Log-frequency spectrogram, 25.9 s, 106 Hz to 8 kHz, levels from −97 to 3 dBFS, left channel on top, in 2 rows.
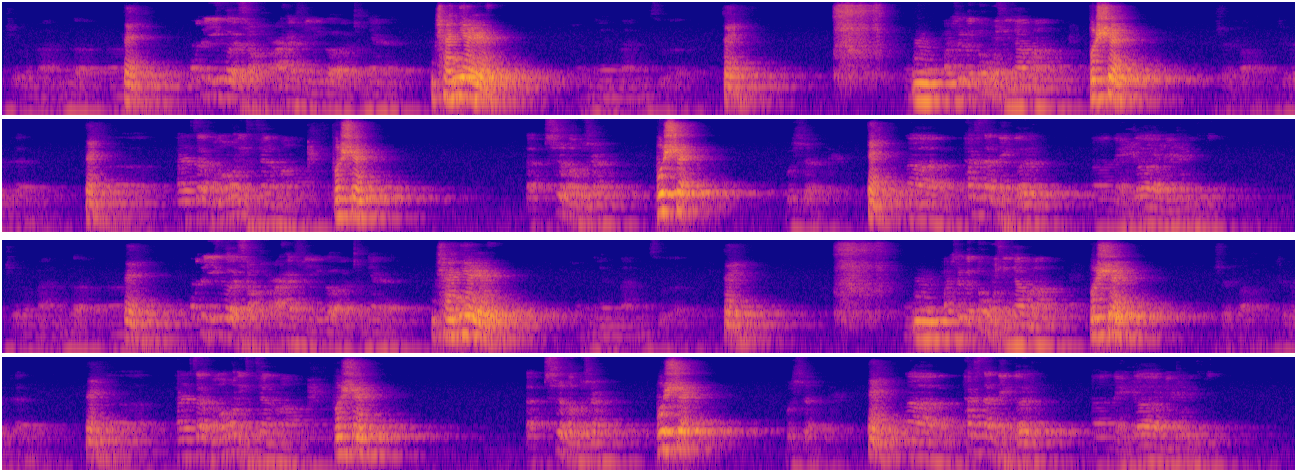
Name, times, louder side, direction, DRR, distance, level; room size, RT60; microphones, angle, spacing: voice 1, 0.0-1.5 1.9-4.0 5.7-6.8 9.0-10.6 12.2-13.3 13.9-14.4 14.7-15.9 18.2-19.0 20.8-21.1 21.9-23.4 23.8-25.0, right 1 dB, 55° right, -4 dB, 0.8 m, -40 dB
voice 2, 4.3-5.0 7.2-7.4 8.3-8.8 9.1-9.4 10.9-11.3 13.8-13.9 16.2-16.6 19.5-19.9 21.6-21.8, left 3 dB, 80° left, 4 dB, 0.4 m, -25 dB
3.9 x 2.2 x 2.3 m, 1.1 s
head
